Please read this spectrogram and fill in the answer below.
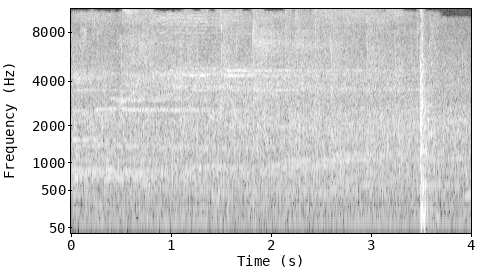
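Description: Steady stadium crowd murmur, then a single sharp thud about three and a half seconds in: a long jumper's take-off foot striking the take-off board.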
